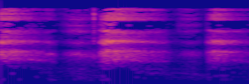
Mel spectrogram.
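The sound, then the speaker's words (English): Heavy, excited gasping breaths, loud, in several quick breathy bursts with brief pauses between them, likely a person imitating rapid breathing. There is no talking. “This year is a year of making God breathe faster.”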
